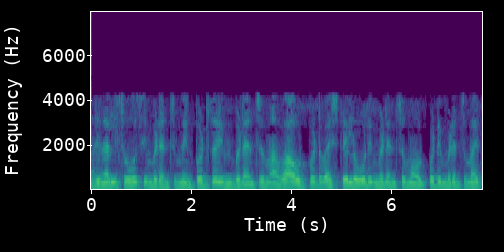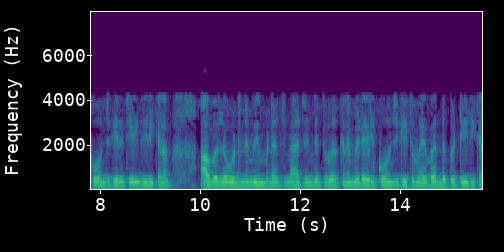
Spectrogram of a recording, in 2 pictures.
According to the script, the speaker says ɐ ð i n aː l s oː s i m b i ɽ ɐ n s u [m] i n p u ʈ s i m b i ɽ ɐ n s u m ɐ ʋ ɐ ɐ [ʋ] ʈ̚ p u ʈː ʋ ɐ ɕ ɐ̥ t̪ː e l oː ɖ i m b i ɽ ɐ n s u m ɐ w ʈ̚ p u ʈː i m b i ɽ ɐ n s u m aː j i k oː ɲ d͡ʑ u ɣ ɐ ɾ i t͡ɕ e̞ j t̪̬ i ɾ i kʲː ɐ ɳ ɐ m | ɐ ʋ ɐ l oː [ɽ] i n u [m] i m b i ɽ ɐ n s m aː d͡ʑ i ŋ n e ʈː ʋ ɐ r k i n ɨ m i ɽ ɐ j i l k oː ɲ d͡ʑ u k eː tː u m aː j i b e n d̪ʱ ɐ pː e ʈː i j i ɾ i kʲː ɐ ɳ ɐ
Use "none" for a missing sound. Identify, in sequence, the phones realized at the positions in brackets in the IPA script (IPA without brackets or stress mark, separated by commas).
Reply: m, w, ɽ, m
